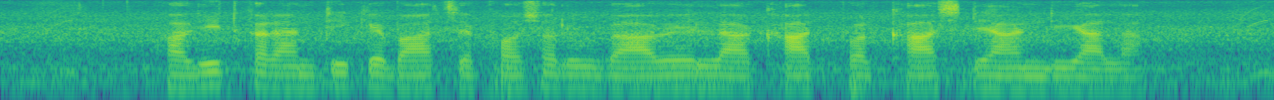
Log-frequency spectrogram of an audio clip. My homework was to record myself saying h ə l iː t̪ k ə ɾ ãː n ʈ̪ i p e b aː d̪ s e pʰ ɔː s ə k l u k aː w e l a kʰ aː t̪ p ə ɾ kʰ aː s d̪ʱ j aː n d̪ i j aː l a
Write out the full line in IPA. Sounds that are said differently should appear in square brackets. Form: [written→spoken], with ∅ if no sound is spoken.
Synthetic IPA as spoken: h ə l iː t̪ k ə ɾ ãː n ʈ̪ i [p→k] e b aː d̪ s e pʰ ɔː s ə [k→∅] l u [k→ɡ] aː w e l a kʰ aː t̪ p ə ɾ kʰ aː s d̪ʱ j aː n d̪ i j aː l a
